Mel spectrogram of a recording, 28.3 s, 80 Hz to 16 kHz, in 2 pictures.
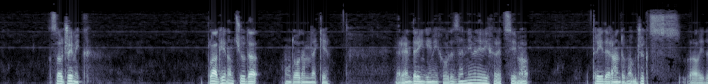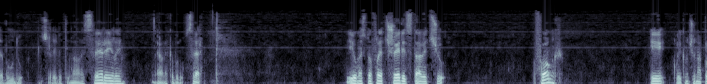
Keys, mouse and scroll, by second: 0.1 click, 1.5 click, 7.6 click, 8.6-9.3 scroll down 1, 11.3 click, 13.2 click, 14.5 click, 15.7 click, 16.9-18.5 drag, 20.1-21.3 drag, 23.1 click, 24.5 click, 25.4 click, 28.1 click.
